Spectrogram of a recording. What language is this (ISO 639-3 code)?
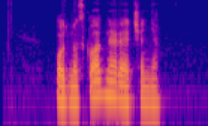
ukr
